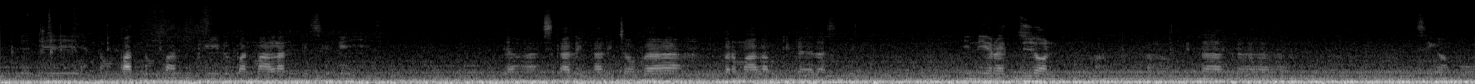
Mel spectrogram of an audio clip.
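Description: Steady low rumble of a car's engine and tyres heard from inside the cabin while driving in slow city traffic, with short faint snatches of a voice on and off.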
